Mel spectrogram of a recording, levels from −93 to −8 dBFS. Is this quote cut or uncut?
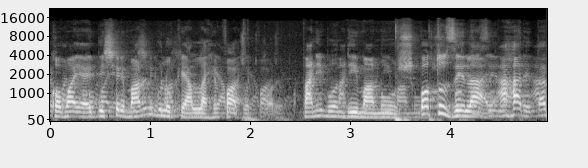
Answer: cut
